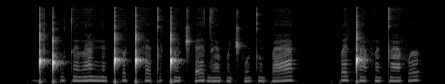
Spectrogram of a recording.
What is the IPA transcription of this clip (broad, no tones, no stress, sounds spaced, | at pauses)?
ɡ͡ǃ ɪ ǃʰ u t ɛ̃ l æ̃ ŋ ɛ̃ ǃʰ ə ǃʰ ɛ t̪ ɪ ǃ ə̃ t͡ʃʼ ɛ d ɛ̃ p ə̃ t͡ʃʼ ũ t ũ p æ | p ɛ ǃ æ̃ f ɛ̃ t̪ æ̃ f ə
